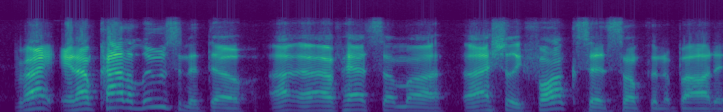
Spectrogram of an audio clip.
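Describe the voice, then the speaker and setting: Speaking fairly quickly with an American accent, a man with a fairly high pitch swings his pitch very widely. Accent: Pittsburgh accent, heavy but fading slightly. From Western Pennsylvania, Pittsburgh area. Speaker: podcast co-host. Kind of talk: casual chat.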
